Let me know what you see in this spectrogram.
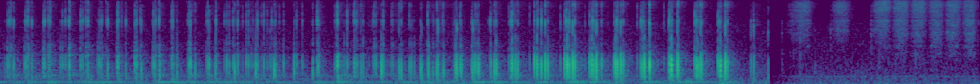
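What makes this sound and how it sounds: Long painted nails tap fast on the closed, dark matte paperboard lid of a small, flat, hollow cardboard eyeshadow palette lying on a white table, making a rapid stream of dry, hollow clicks that grow louder and sharper toward the middle. After a brief silence, the palette is opened to show the clear window over the pans, and softer, more even taps follow.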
